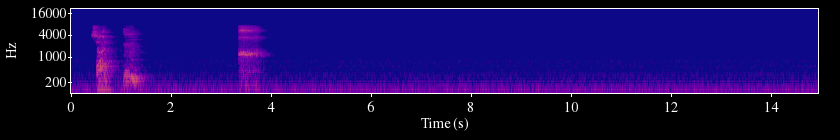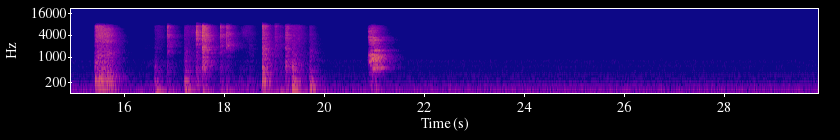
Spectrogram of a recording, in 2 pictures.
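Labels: At 0.43 seconds, a voice says "Seven." After that, at 1.02 seconds, coughing is heard. Next, at 3.33 seconds, breathing can be heard. Following that, at 15.4 seconds, an explosion is audible. Afterwards, from 16.3 to 19.74 seconds, you can hear clapping. After that, at 20.85 seconds, a dog can be heard.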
